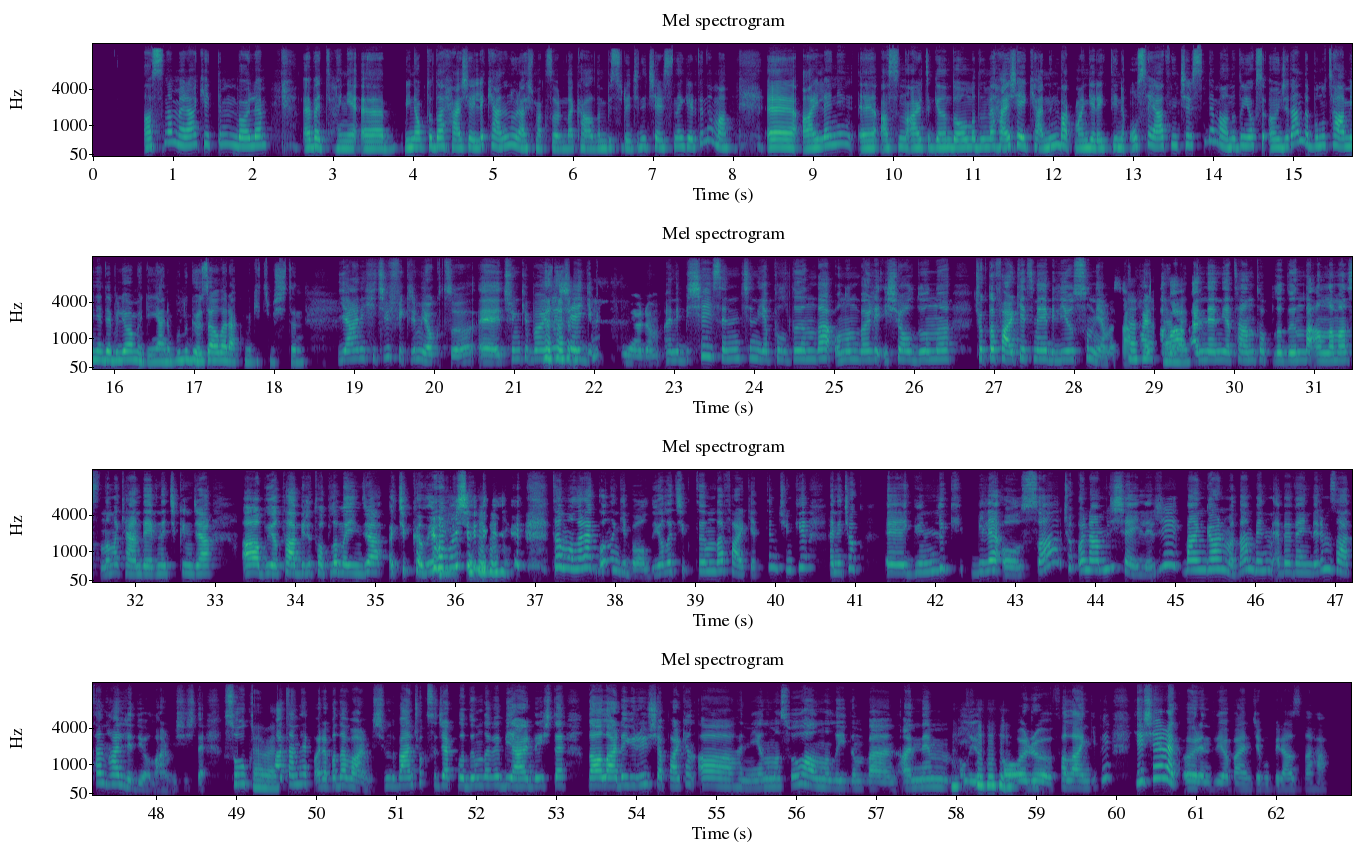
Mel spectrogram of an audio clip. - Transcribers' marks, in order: tapping; chuckle; other background noise; chuckle; chuckle
- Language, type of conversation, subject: Turkish, podcast, Tek başına seyahat etmekten ne öğrendin?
